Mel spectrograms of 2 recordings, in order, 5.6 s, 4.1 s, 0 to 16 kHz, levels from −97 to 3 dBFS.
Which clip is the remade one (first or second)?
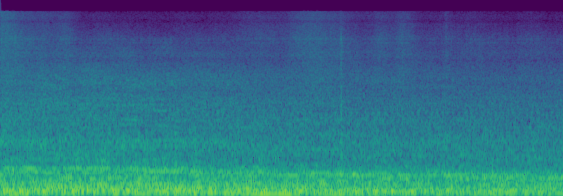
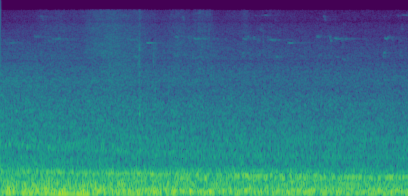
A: first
